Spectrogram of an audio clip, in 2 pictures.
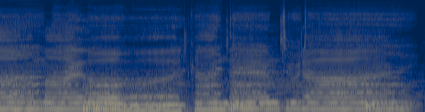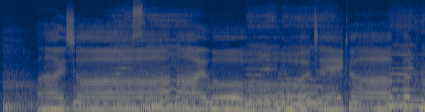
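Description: A vocal trio, two women and a man, singing a slow song together in harmony, with long held notes that waver in vibrato and short breath breaks about three and six and a half seconds in.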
